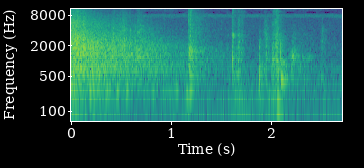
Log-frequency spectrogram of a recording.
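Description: Several sharp gunshots from a Smith & Wesson Model 17 revolver at an outdoor range aimed at soda cans, a few quick cracks that fade into a noisy hiss rather than sounding close and dominant, with no talk.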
